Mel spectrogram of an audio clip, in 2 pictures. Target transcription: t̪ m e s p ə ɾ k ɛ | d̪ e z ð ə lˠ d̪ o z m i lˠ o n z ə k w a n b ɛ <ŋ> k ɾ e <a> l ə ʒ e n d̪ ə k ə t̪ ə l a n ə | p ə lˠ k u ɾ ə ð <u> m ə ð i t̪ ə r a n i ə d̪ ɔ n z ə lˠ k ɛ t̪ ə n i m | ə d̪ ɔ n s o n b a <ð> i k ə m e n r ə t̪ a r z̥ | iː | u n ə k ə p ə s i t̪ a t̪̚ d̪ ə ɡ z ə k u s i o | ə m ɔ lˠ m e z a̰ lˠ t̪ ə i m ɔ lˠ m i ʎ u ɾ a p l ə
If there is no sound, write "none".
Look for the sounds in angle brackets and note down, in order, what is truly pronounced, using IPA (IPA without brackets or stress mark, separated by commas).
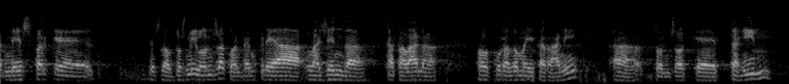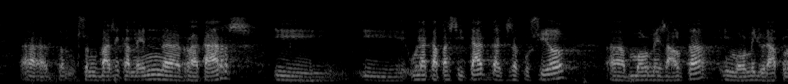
m, a, o, z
